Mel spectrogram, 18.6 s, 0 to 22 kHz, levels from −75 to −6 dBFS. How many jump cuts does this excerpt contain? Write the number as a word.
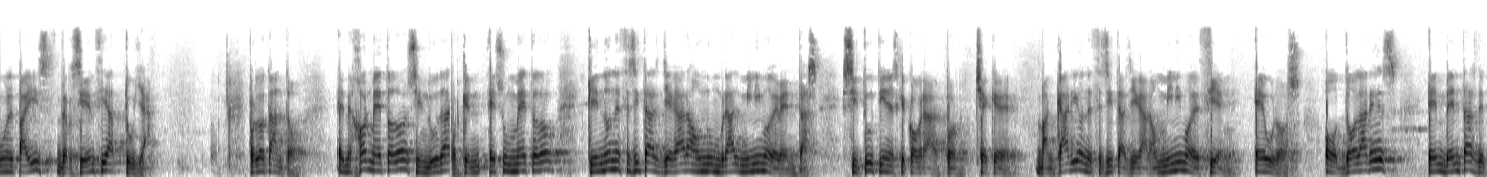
one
